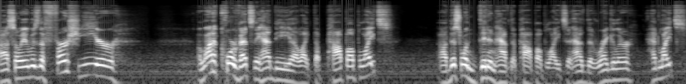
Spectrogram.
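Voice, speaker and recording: The man's intonation is lively. He keeps to a fairly slow pace. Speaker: live streamer. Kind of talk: live stream chat reading comments. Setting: live stream on mobile data.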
